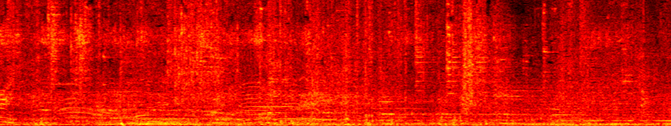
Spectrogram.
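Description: Film soundtrack: music mixed with wordless voices.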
